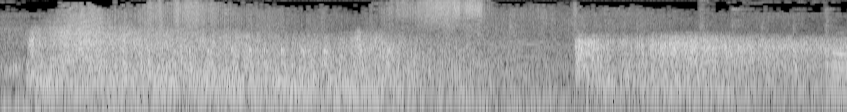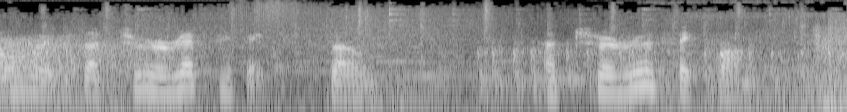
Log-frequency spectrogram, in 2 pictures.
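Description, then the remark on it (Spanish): A loud, booming ship explosion from a torpedo strike roars and rumbles for about three seconds, its noisy blast filling the space before people's voices take over. “Tras el impacto del torpedo, se produce una segunda explosión que abre la proa del barco como la boca de un tiburón.”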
